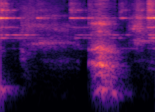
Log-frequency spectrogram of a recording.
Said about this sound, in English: you're going to hear a bell. So this is telling people it's time for service. So ignore that bell.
